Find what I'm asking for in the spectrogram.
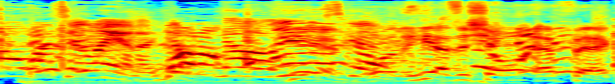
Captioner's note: applause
